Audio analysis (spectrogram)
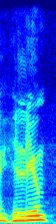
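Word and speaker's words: helium: 힐리움 영어 발음은 힐이가 그죠?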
